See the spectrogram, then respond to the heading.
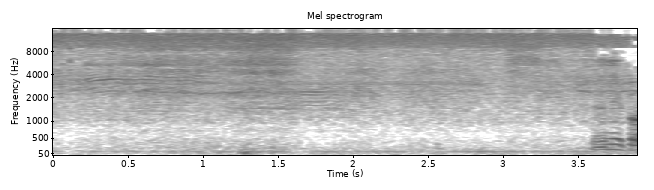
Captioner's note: sheep calling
